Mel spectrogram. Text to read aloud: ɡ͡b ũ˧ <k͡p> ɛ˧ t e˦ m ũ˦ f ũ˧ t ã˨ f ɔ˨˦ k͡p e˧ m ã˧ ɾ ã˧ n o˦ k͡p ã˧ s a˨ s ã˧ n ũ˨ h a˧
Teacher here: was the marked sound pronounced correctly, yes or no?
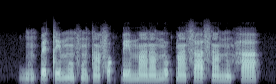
yes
